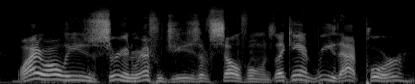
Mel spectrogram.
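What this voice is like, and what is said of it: Put-on southern American accent. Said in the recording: “that's my southern Republican accent.”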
